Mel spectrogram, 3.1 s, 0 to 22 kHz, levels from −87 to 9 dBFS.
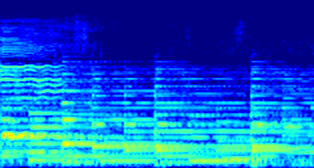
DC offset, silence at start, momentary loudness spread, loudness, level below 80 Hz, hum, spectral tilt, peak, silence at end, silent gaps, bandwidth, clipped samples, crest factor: under 0.1%; 0 s; 7 LU; -33 LUFS; -74 dBFS; none; -5 dB/octave; -16 dBFS; 0 s; none; 16 kHz; under 0.1%; 16 dB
